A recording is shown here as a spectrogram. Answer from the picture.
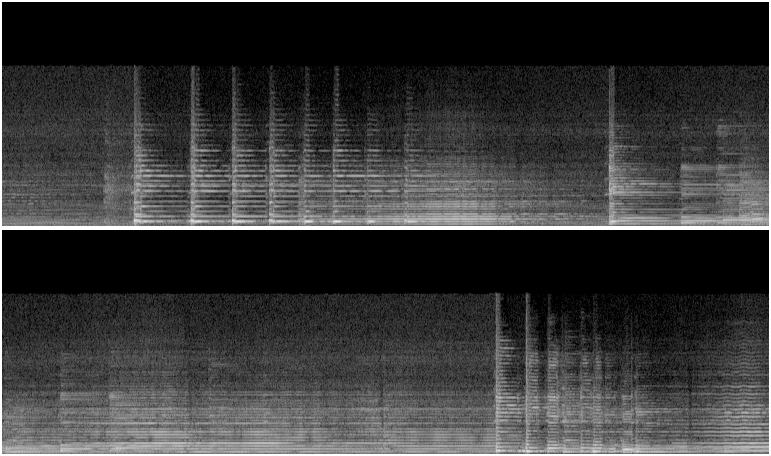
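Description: Live Indian-Persian string music in the Persian mode Dastgah-e Nava. Phrases of sharp, repeated plucked lute notes sound over held bowed-string tones, and a quick flurry of plucked notes comes near the end.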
